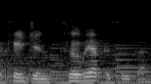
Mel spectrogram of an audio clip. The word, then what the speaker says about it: Cajun: Y este es un sazón que se llama, se escribe Cajun, pero se llama Cajun.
